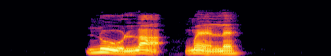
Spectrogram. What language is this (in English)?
Mokpwe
